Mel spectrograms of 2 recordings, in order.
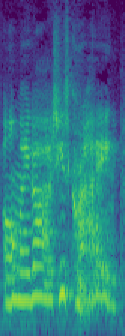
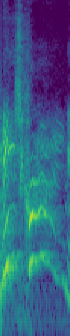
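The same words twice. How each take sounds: First: Slightly lifted, retold surprise; relieved amazement. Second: Very high, squeaky happy wail; mock tearful. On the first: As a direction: react to your newborn's first cry. Reacting to baby's first cry. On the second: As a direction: squeal it as if bursting into tears. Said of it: "and then I'm crying".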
